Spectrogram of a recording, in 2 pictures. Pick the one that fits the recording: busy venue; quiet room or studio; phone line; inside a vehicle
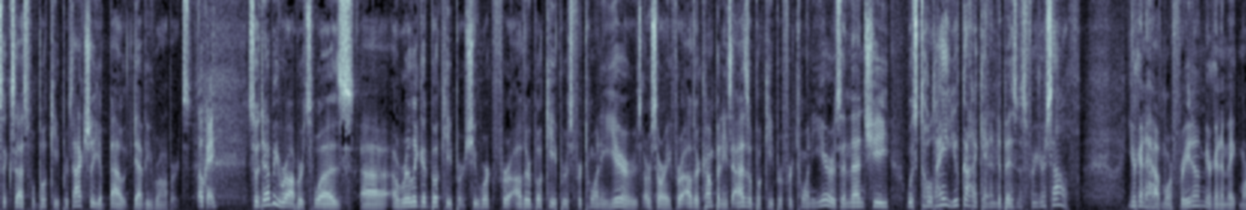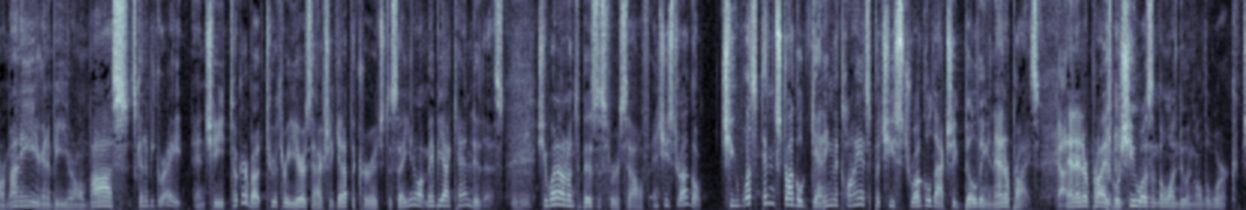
busy venue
